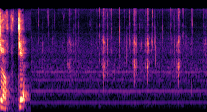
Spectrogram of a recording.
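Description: A rhythmic run of repeated voice sounds breaks off about half a second in. After it come faint, scattered clicks and soft scrapes of a small plastic spoon working in a plastic cup of almond jelly, over a faint steady hum.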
